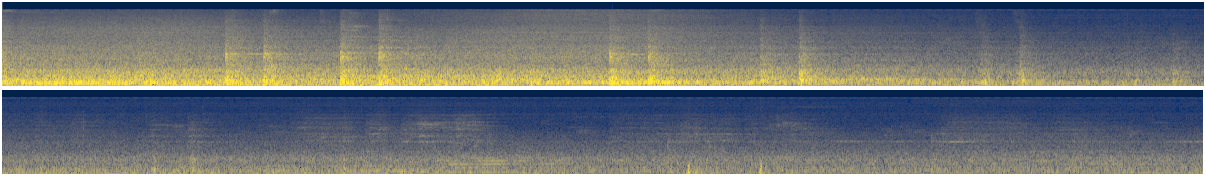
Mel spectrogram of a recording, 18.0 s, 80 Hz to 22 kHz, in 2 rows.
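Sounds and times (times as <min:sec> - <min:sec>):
train wheels clacking over rail joints: 0:01.6 - 0:03.3, 0:04.5 - 0:06.2.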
